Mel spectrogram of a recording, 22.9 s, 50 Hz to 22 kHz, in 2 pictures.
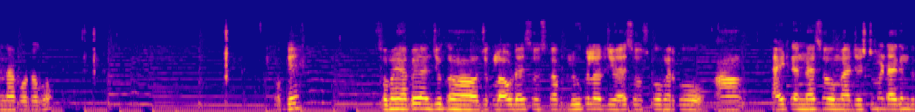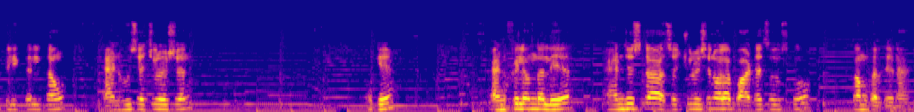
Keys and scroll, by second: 4.0 ctrl+0.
